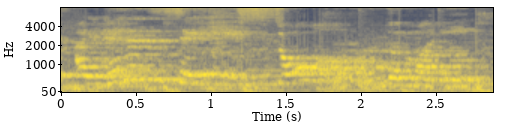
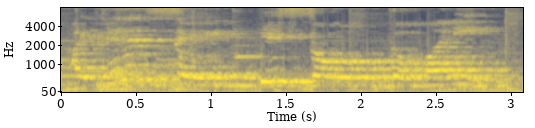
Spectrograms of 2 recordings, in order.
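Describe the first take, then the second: First: The stress falls on the word stole. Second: The stress falls on the word money. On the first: He took the money without stealing it. "the word is emphasized the word is stole" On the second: He stole something other than money. "putting emphasis on the money"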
